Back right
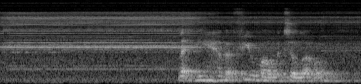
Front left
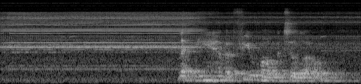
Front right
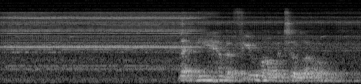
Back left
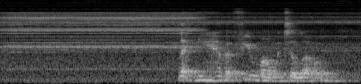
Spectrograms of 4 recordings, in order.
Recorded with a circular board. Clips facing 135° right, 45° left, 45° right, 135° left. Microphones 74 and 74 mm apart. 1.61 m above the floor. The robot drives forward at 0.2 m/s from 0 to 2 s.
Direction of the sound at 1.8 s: 165° left.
